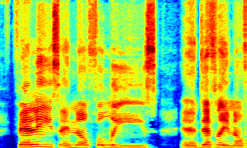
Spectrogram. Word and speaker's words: Feliz: it right, and FELIZ, even though the Z in Spanish is pronounced como un S. Feliz ain't no Feliz, and definitely ain't no Felix.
